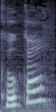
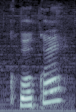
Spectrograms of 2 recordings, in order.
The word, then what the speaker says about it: quokka: But okay, is it Coca? Quokka?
